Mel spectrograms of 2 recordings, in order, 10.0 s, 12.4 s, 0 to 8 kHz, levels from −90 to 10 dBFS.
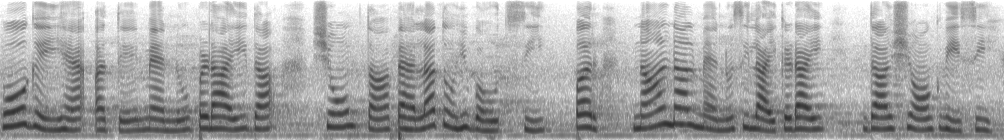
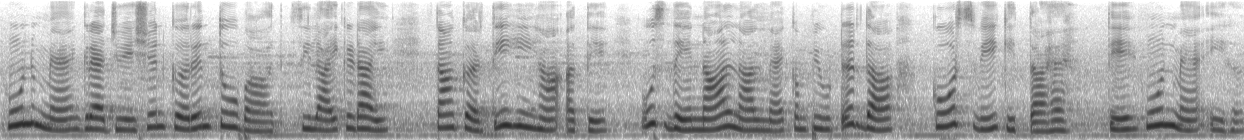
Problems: continuous background conversations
